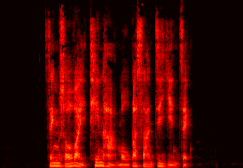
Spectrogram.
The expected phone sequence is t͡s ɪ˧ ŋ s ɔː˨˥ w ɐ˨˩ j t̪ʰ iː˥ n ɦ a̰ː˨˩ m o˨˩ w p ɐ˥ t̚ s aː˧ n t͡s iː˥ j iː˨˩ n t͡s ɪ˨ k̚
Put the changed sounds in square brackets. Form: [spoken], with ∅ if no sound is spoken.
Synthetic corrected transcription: t͡s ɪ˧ ŋ s ɔː˨˥ w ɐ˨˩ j t̪ʰ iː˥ n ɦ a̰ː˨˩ m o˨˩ w p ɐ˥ t̚ s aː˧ n t͡s iː˥ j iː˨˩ n t͡s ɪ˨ k̚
